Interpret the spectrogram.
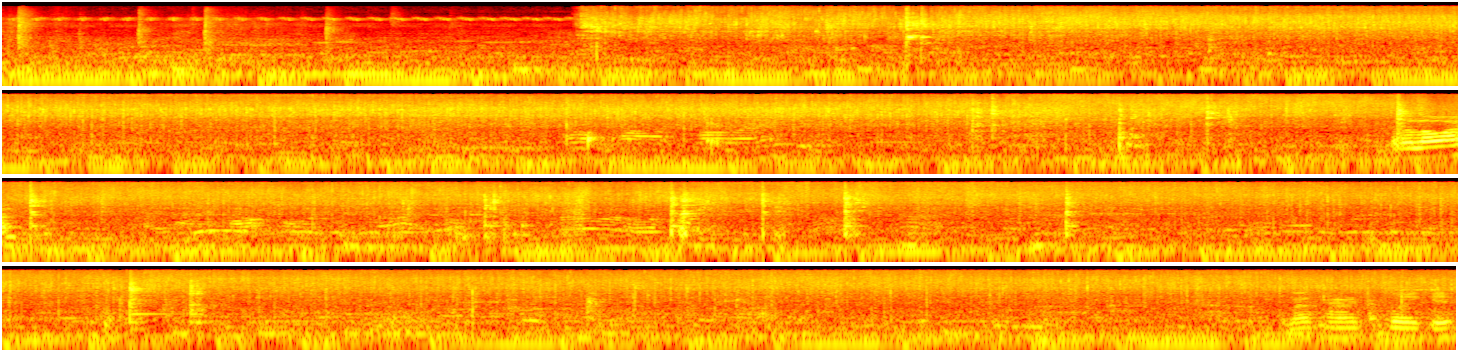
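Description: Hot oil in a steel wok sizzles quietly, then about three seconds in it breaks into a loud, steady frying hiss as sliced meat goes into the oil. A metal spatula clicks and scrapes against the wok as the meat is stir-fried.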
